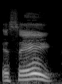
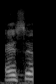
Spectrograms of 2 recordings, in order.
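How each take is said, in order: First: The stress is on the second syllable. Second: The stress is on the first syllable. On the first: To try to do something. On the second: A piece of writing.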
